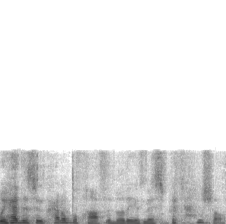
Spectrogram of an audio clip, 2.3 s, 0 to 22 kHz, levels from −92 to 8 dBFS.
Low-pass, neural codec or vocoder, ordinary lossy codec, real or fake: 7.2 kHz; codec, 16 kHz, 1.1 kbps, Voila-Tokenizer; AAC, 32 kbps; fake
